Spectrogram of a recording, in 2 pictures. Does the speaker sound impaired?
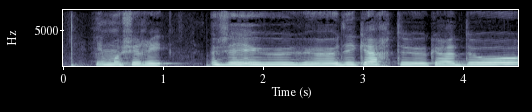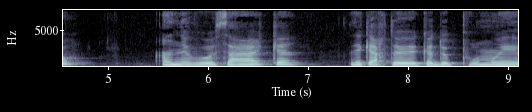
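Yes: Down syndrome (trisomy 21); congenital chromosomal condition, extra copy of chromosome 21.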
